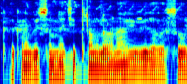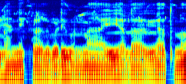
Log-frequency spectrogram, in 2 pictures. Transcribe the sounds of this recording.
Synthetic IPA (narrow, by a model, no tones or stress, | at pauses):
ɐɐkːɐɽɐkʰɐnipist̪unːɐt͡ʃit̪ɾɐmloːnɐʋiʋid̪ʱɐʋɐst̪uulɐnːikɐɭɐlubɐɽiunːaːjiɐlaːɡeːɐt̪ɐnu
